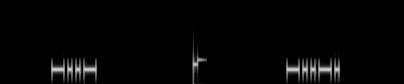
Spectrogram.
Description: Morse code, heard as a keyed tone, about 30 wpm, 700 Hz. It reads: X /
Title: Single Character (Letter:Number:Punctuation:Prosign) 30wpm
